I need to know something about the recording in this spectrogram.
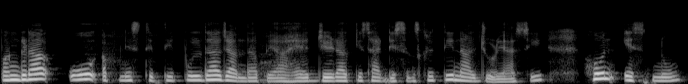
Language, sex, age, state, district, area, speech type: Punjabi, female, 30-45, Punjab, Jalandhar, urban, spontaneous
